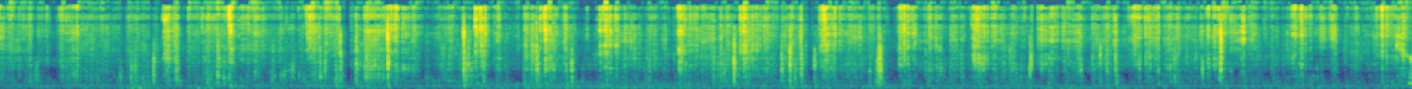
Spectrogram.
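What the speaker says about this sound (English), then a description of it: "I wonder if I can tear this out." A page torn carefully from a craft book: quiet, drawn-out ripping and paper crinkling in irregular bursts, heard close up for a long stretch.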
